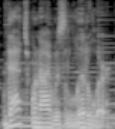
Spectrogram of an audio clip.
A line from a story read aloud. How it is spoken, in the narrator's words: said Brittany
